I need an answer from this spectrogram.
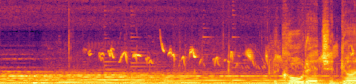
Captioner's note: birds chirping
